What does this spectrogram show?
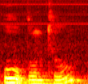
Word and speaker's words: Ubuntu: linguisto culturel plutôt donc Ubuntu on le prononce ouubuntu alors c'est plus qu'un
